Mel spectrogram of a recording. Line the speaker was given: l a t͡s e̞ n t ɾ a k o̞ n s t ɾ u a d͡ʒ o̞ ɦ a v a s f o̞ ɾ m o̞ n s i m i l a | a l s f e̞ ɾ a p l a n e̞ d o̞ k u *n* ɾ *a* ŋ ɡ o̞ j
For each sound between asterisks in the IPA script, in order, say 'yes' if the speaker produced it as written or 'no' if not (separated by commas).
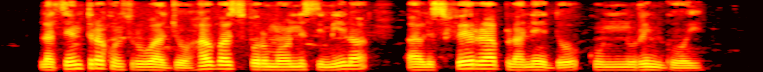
yes, no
